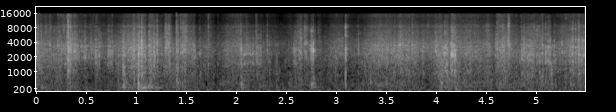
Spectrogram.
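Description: Dry palm fronds rustling and crackling close by, with irregular sharp clicks scattered through.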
